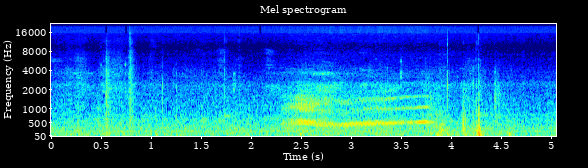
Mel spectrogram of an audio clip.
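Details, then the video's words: A female pet cat indoors in a room, making noise: one drawn-out meow, a low tonal wail that bends and lingers for over a second with a clear overtone, then soft room sounds and a sharp tap. "My cat making noise"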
